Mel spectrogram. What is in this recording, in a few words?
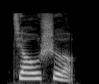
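"交涉", Chinese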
